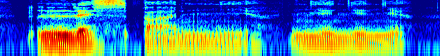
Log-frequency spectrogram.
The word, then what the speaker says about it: Espagne: Okay, don't insist on the final E because basically it's not pronounced. L'Espagne. Gna, gna, gna. L'Espagne.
